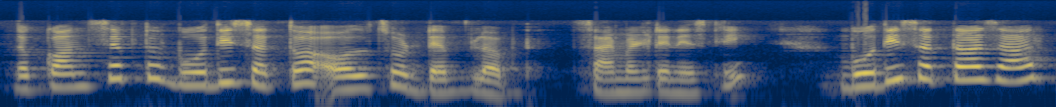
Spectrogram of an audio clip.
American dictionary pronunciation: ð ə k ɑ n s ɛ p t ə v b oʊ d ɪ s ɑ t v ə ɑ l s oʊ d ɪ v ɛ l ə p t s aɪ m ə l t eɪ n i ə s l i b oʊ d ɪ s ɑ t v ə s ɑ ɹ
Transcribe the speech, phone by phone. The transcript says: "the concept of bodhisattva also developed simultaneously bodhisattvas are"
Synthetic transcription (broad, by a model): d ə k ɑ n s ɛ p t ə v b oʊ d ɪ s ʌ t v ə ɑ l s oʊ d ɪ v l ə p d s aɪ m ə l t eɪ n i ə s l i b oʊ d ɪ s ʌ t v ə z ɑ ɹ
